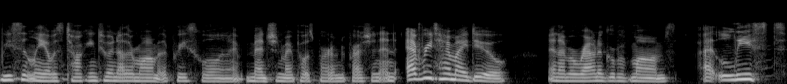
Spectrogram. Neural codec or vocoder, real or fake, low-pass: none; real; 7.2 kHz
